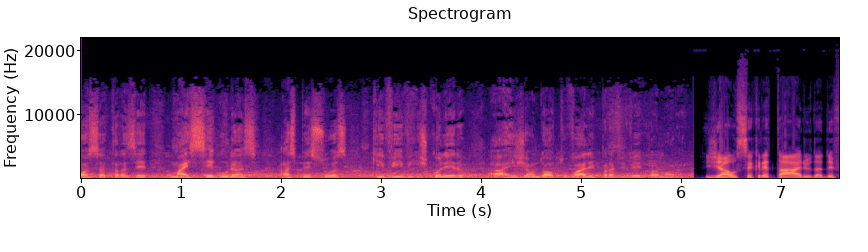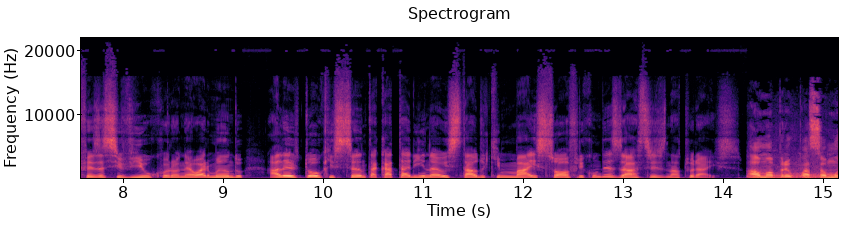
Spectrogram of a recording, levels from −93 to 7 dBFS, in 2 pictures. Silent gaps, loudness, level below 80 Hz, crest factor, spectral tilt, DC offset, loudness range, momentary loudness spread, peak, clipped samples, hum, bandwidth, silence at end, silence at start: none; -22 LUFS; -44 dBFS; 16 dB; -5 dB/octave; under 0.1%; 4 LU; 8 LU; -6 dBFS; under 0.1%; none; 17 kHz; 0 s; 0 s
